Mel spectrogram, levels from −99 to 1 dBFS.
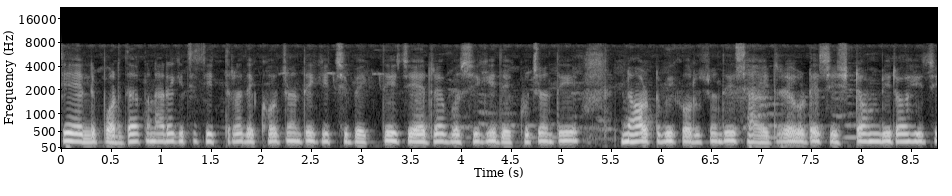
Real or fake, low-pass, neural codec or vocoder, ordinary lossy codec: real; none; none; none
